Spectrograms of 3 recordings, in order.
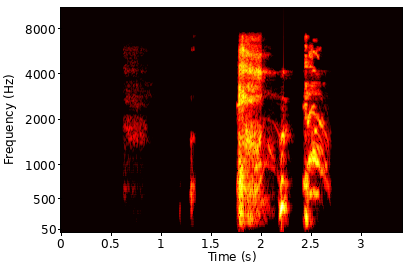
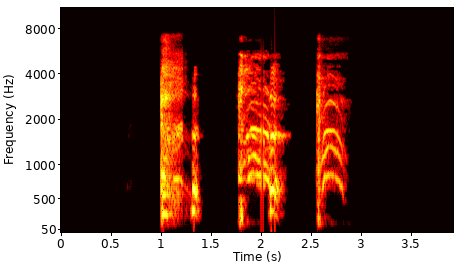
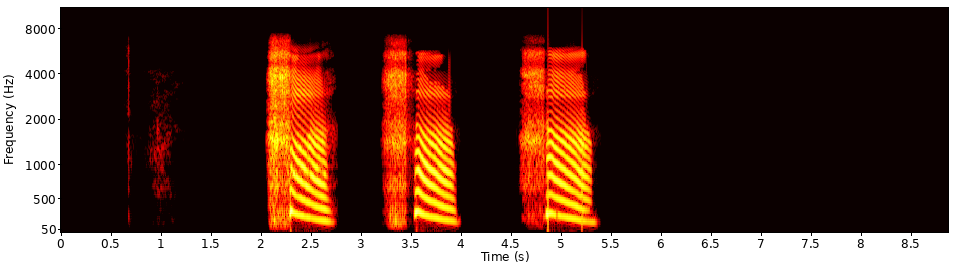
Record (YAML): cough_length: 3.4 s
cough_amplitude: 32661
cough_signal_mean_std_ratio: 0.3
three_cough_length: 3.9 s
three_cough_amplitude: 32768
three_cough_signal_mean_std_ratio: 0.36
exhalation_length: 8.9 s
exhalation_amplitude: 29081
exhalation_signal_mean_std_ratio: 0.31
survey_phase: beta (2021-08-13 to 2022-03-07)
age: 18-44
gender: Female
wearing_mask: 'Yes'
symptom_cough_any: true
symptom_fatigue: true
symptom_headache: true
smoker_status: Never smoked
recruitment_source: Test and Trace
submission_delay: 1 day
covid_test_result: Positive
covid_test_method: LFT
